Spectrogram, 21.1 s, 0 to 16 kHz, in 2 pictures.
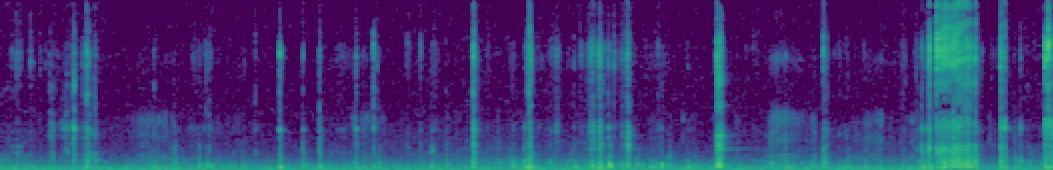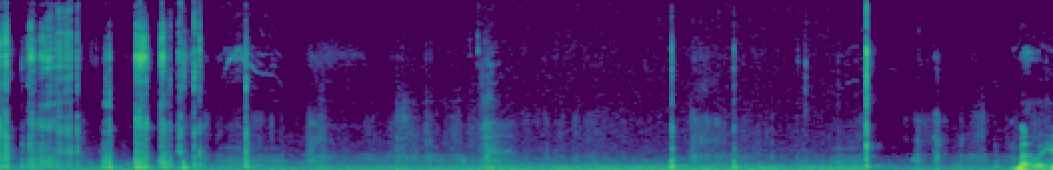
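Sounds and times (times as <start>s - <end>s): wires clicking and rustling: 0.0s - 13.8s
cable tie ratcheting zip: 9.2s - 12.6s.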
